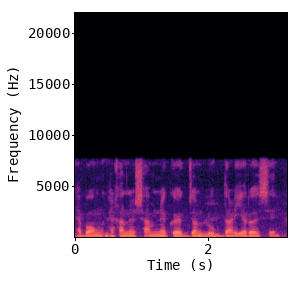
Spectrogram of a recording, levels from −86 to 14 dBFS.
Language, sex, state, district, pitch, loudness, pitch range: Bengali, male, Assam, Hailakandi, 135 Hz, -16 LUFS, 135-140 Hz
